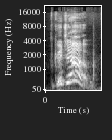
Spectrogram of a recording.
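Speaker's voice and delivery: high, loud mock game show praise. Real, not acted. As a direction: beam out the compliment. Host praising the guest.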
